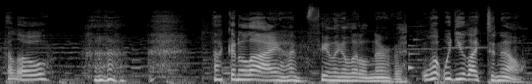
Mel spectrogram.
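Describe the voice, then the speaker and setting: An actor playing a modest, personable candidate in a video game, articulate, polite and thoughtful. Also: male voice, high-pitched, animated, normal speed, faint music behind. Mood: nervous, friendly.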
